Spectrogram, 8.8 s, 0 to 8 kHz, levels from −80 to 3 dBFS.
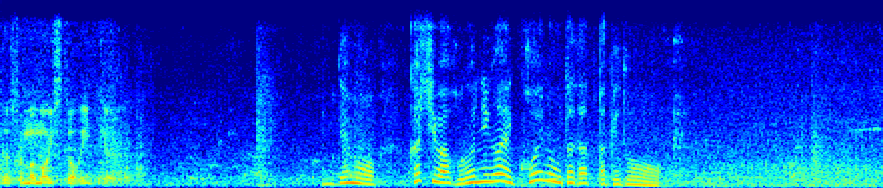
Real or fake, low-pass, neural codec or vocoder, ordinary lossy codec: real; 7.2 kHz; none; Opus, 32 kbps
